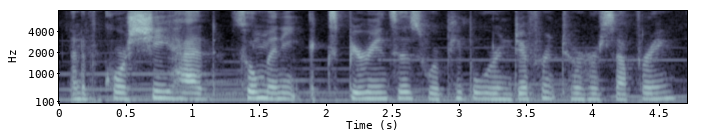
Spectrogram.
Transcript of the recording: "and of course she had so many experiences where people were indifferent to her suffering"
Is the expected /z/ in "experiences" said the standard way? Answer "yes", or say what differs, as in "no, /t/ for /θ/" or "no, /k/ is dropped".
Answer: yes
